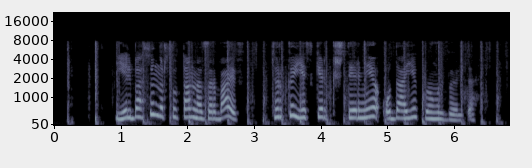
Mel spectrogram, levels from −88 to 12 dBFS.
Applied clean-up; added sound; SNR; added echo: classical method spectral subtraction.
